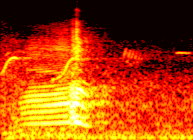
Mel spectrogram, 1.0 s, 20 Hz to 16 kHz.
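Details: A single nasal, buzzy honk from a Canada goose rises and then falls over about a third of a second, followed by quiet background hiss. Recorded on a very cold morning, 21 February 2024, in the Boston area.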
